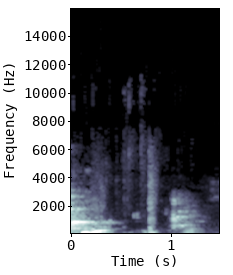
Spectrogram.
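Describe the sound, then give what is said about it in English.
The speaker's own dogs bark in a few quick bursts: a longer, whining yelp first, then two shorter barks, with no talking in between. “I'm sorry, those are my dogs.”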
